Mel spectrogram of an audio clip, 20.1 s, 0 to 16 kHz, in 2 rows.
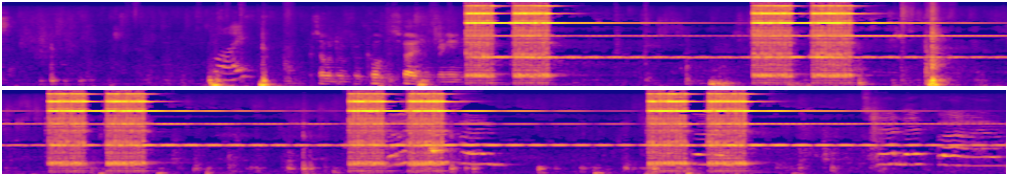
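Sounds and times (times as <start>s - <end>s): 
child speaking: 2.1s - 2.6s, 13.9s - 15.1s
telephone bell ringing: 4.6s - 20.0s.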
